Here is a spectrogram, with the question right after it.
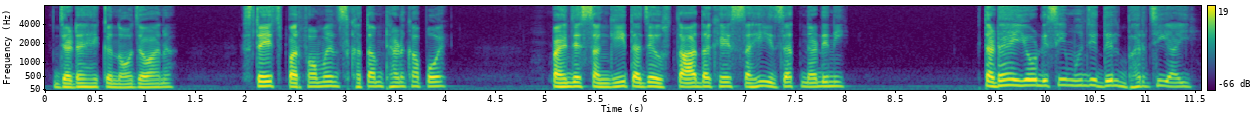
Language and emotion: Sindhi, sad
